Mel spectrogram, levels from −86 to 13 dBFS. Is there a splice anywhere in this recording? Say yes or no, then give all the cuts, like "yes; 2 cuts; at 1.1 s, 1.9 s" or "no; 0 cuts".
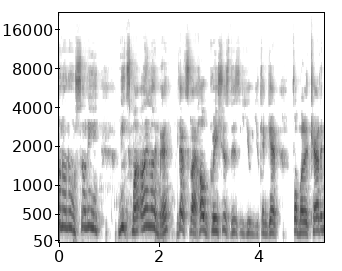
yes; 1 cut; at 2.3 s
